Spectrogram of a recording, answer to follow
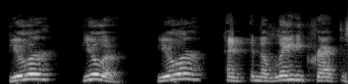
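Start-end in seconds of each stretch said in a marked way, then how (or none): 0.1-2.0 higher, louder sing-song roll call; hammed-up roll call to a silent class; teacher roll call. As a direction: call out to an unresponsive room. Roll-call joke on silent customer.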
